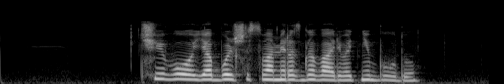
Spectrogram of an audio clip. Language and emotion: Russian, angry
